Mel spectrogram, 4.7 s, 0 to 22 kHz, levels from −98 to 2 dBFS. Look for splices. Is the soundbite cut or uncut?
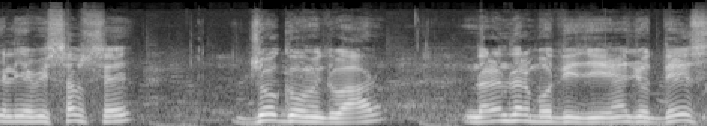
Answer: uncut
